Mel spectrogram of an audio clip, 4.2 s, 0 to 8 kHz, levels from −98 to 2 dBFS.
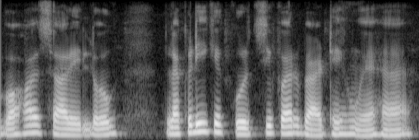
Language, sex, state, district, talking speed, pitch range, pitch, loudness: Hindi, male, Jharkhand, Garhwa, 145 wpm, 125-155 Hz, 135 Hz, -16 LUFS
